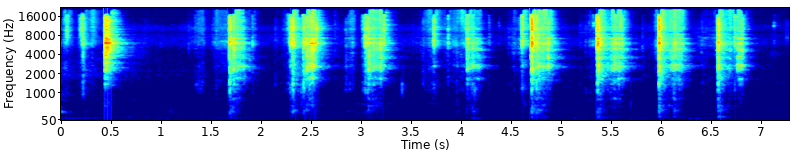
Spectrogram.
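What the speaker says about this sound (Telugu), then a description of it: "తీసేసుకొని ఇలా చిన్నగా కట్ చేసుకుందాం" A knife chops coconut flesh into small pieces on a board, about ten crisp, evenly spaced cuts heard close up with no talking.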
